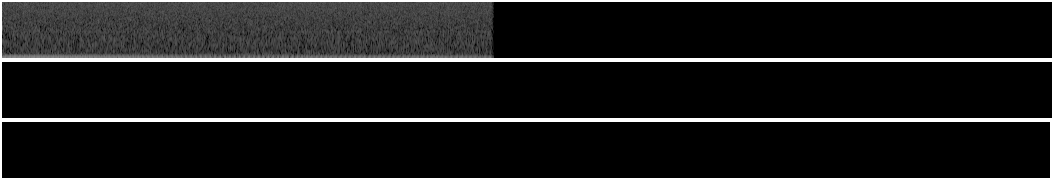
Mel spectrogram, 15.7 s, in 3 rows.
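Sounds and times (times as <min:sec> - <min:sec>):
walking bass line on all four strings: 0:00.0 - 0:02.4.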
